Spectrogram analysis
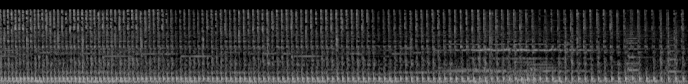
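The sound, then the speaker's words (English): A prize wheel is spun, its pointer clattering in a loud, dense, continuous run of rapid ticks that lasts the whole clip, with no talking. “we play what the wheel lands on. So give it a spin there”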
